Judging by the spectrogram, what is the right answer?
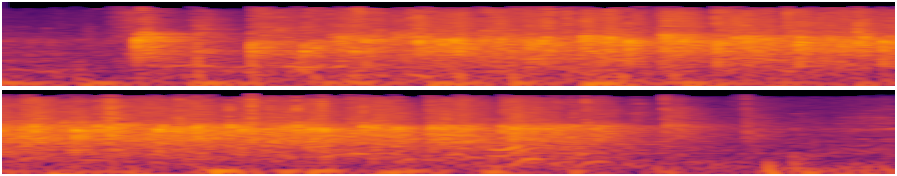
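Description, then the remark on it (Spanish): A crowd in Uruguay breaks into sustained applause when asked to, after thanks for the government's help with new mobile ventilators; dense clapping swells quickly, holds steady for several seconds, then tapers off near the end. “Decirle que aplaudan, sí, aplaudan.”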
